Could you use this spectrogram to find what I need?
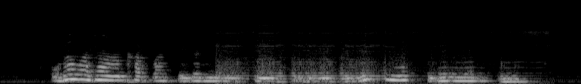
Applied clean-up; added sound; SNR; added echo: neural separator model SepFormer DNS4.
